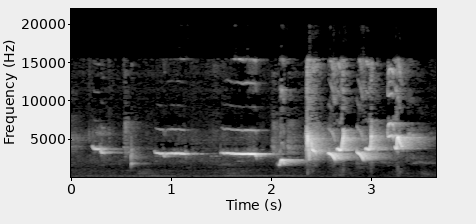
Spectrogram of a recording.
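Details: Unedited song of an Asian brown flycatcher, used for tutoring songbirds: sweet level whistled notes with short pauses, then quick falling slurs repeated several times in a rhythmic burst.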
